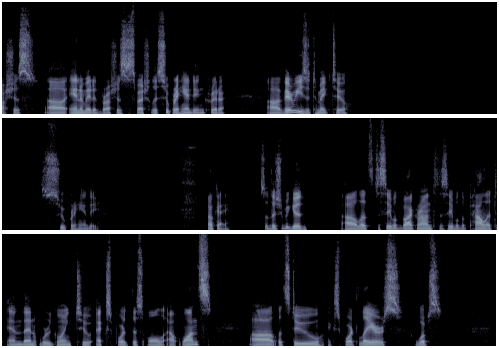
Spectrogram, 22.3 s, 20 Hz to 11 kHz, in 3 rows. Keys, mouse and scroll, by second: 3.7-5.7 drag, 14.6 ctrl+s, 20.0-22.2 drag.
